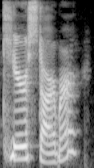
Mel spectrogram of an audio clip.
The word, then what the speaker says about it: Keir Starmer: I don't even know how to say that. Keir Starmer. Did I say that right? – Yeah, I think you got it.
